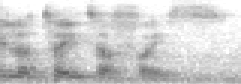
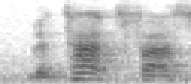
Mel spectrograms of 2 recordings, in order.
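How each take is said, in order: First: The word is articulated fully with every syllable clear. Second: The word is run together with syllables slurred. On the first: The speaker calls it right. "you say letoitofois" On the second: The speaker calls it wrong. "Instead of saying letatfas"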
